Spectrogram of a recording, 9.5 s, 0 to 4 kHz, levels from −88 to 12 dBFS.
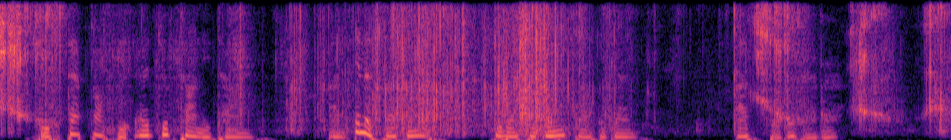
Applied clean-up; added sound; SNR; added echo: none; Chewing, mastication; 1 dB; none.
